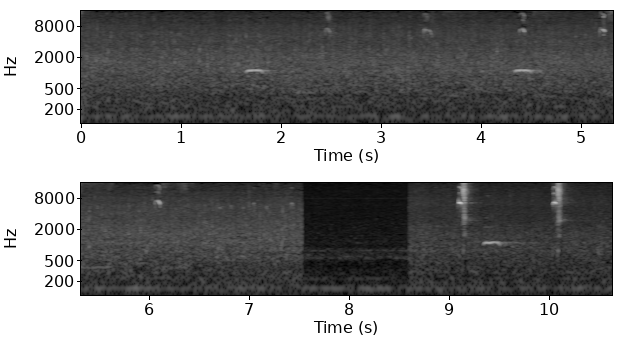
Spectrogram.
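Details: A squirrel in backyard woods scolds with sharp, high chips every one to three seconds over a steady hiss of running water, apparently upset by a northern pygmy owl nesting in a nearby hollow tree.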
